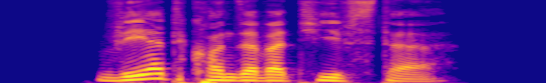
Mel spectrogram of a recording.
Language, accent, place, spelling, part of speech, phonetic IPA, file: German, Germany, Berlin, wertkonservativster, adjective, [ˈveːɐ̯tˌkɔnzɛʁvaˌtiːfstɐ], De-wertkonservativster.ogg
- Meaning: inflection of wertkonservativ: 1. strong/mixed nominative masculine singular superlative degree 2. strong genitive/dative feminine singular superlative degree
